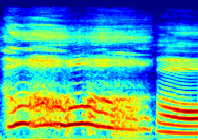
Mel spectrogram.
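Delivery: big imitated gasp, high "oh"; acted-out gasp of surprise; mom's shocked gasp. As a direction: gasp like an overwhelmed mom. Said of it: "and she goes".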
